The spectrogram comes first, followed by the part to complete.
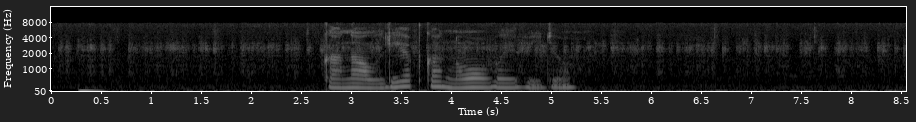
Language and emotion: Russian, sad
